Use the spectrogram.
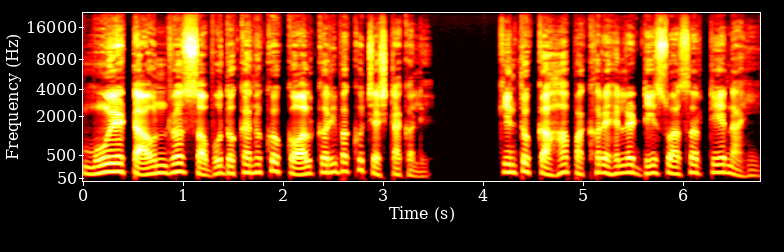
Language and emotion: Odia, sad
